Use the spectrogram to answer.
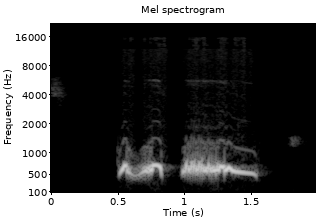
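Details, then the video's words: Spotted dove luring call meant to urge fighting and draw in wild birds: a wavering two-part low coo, then one long buzzy coo that slowly drops in pitch; otherwise quiet. "Tiếng chim cu gáy thúc đấu và gáy gọi kích bổi nhanh nổi"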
